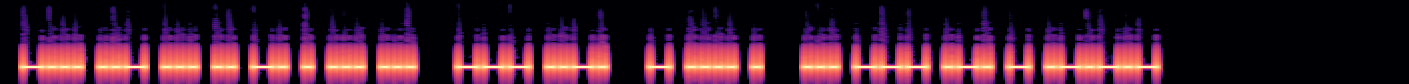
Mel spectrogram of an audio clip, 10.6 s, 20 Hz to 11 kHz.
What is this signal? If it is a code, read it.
Morse code, heard as a keyed tone, about 25 wpm, 700 Hz. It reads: BUSINESS OF THE SORT.
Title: Sentences from Top 1500 Words 25wpm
